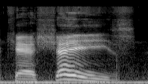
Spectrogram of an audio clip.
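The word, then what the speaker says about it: cache: good for burying for cashs yeah I know it's pronounced cash I call them cashet just like I call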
